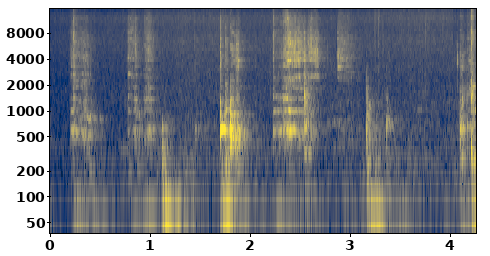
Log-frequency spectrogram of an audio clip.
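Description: Churi being stirred and roasted in ghee in a pan over low heat, heard as a series of scraping stirs with soft sizzling between, close and fairly loud, with no talking.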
